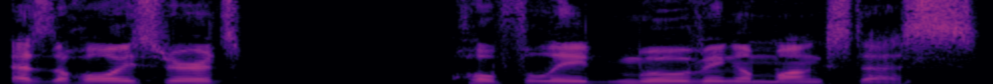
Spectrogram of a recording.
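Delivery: usual speaking voice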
